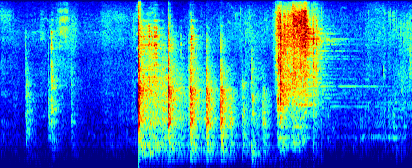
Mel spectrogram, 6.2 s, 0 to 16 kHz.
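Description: A hammer bumps a stiff stainless steel sheet held in a metal brake to finish a 90-degree bend on a rocker panel for an International Scout, landing a quick series of close, sharp metallic blows after a few lighter taps.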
